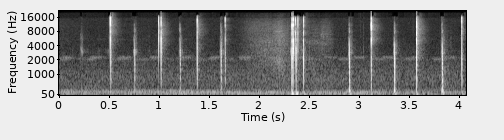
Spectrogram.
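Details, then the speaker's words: Bosch 044 or 070 fuel pump gummed up after sitting dry for two years, powered from a regular battery: sharp dry thumps, three or four a second, with no motor whir; pump stuck, won't spin. "hear that thump thump noise that's all it does"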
